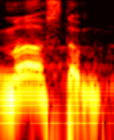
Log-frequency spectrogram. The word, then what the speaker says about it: Merstham: Adam, we're here at a new boxing booth gym in, do you pronounce it Merstham?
